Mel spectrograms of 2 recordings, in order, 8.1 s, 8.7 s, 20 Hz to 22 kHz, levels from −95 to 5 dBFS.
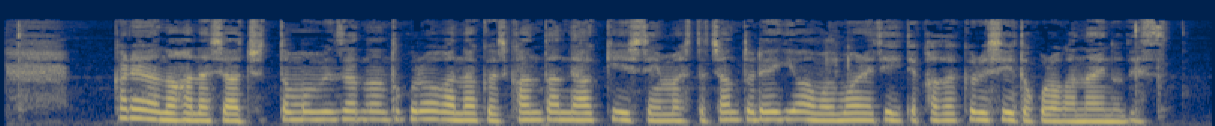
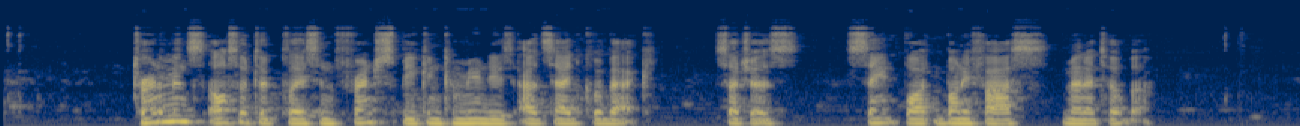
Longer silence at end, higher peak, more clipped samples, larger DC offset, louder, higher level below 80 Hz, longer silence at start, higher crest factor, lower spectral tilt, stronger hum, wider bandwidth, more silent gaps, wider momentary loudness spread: second, 0.35 s vs 1 s; about the same, -6 dBFS vs -4 dBFS; neither; neither; about the same, -21 LUFS vs -22 LUFS; second, -62 dBFS vs -56 dBFS; second, 0.05 s vs 0.9 s; about the same, 16 dB vs 20 dB; second, -4 dB/octave vs -5.5 dB/octave; neither; first, 11.5 kHz vs 9.4 kHz; neither; about the same, 7 LU vs 9 LU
